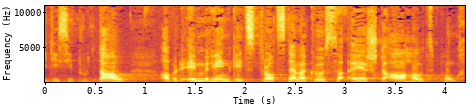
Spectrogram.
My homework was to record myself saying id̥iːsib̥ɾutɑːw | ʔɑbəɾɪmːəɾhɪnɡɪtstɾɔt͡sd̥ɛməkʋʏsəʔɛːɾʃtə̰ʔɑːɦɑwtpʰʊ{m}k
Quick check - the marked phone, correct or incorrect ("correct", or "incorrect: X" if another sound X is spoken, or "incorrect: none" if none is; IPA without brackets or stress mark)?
incorrect: ŋ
